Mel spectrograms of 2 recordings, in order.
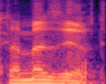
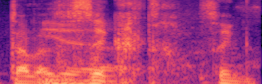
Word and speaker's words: Tamazight: Tamazight, am I saying it right? Tamazight, yeah. Tamazight. Tamazight Nsus. Yes. Okay, but you say with an R, and here is like a GHT, like it's Tamazight.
